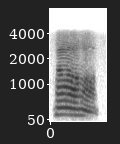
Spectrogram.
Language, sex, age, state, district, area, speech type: Odia, female, 45-60, Odisha, Sundergarh, rural, conversation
